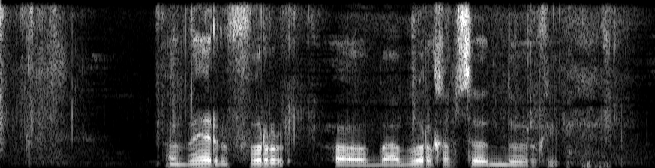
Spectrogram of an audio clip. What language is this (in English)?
Somali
